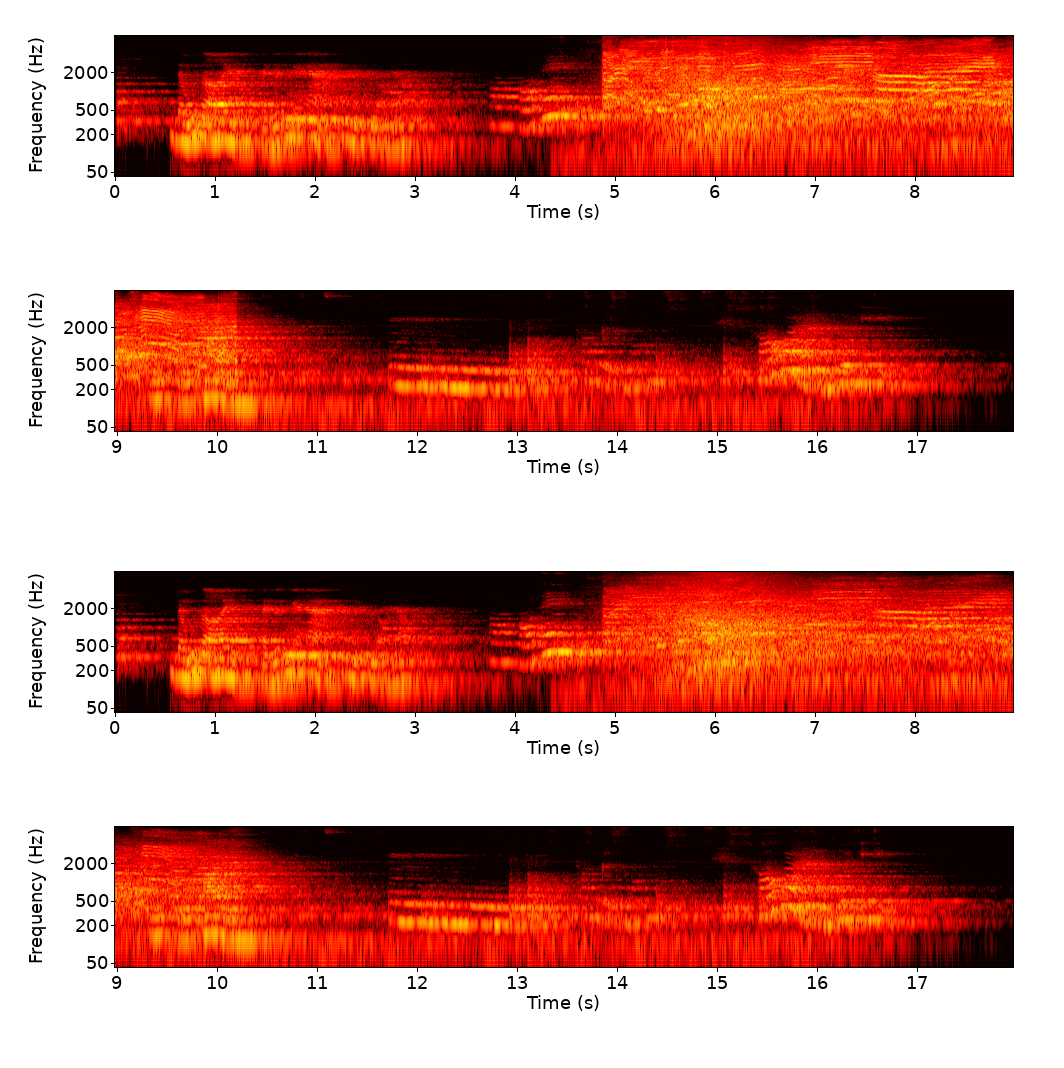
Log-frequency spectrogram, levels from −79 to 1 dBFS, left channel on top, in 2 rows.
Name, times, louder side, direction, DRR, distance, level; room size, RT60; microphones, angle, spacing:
voice 1, 0.5-3.1 6.3-6.4 9.3-10.3, equal, 20° right, -4 dB, 0.8 m, -31 dB
voice 2, 3.7-4.5 5.7-6.4 11.7-14.7 15.0-16.7, equal, 40° right, -6 dB, 2.6 m, -34 dB
Writing, 4.3-16.0, equal, 20° left, 2.7 m, -42 dB
Car, 4.8-9.2, equal, ahead, 2.1 m, -31 dB
Chatter, 4.9-10.2, left 5 dB, 85° left, 0.5 m, -27 dB
19.0 x 8.0 x 3.0 m, 2.7 s
head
